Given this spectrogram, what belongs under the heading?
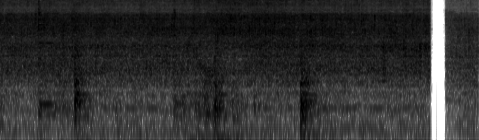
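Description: Okra and mixed vegetables fry in a pan with a steady, close sizzle, broken by a few soft scrapes of stirring and a brief cutout near the end.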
